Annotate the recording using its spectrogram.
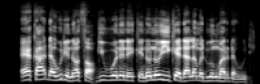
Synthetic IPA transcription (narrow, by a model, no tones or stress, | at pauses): ɛkadawudinɔt̪ɔ̰ɡɪwonenekendonojikedalamadwoŋmardawudi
